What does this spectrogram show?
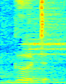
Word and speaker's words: good: Âm này là chữ U ngắn ạ. Với rất nhiều người đọc từ này là good ạ, thì cô nói luôn từ này chỉ đọc là good thôi ạ.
